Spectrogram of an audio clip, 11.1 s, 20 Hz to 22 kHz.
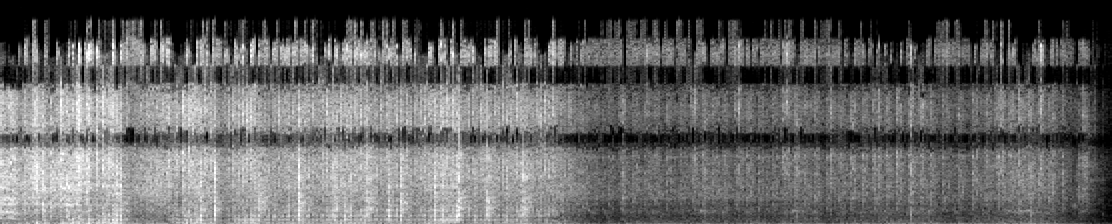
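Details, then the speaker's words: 1961 Chevrolet Impala with fuel injection, first crank test: uneven stumbling firing bursts on the starter for about six seconds, never catching cleanly, then dies; pump and fuel working, misfiring suspected from ignition timing, possibly valves not adjusted right. "that is definitely timing that is definitely a timing problem that could be could also be not having the valves adjusted right"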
